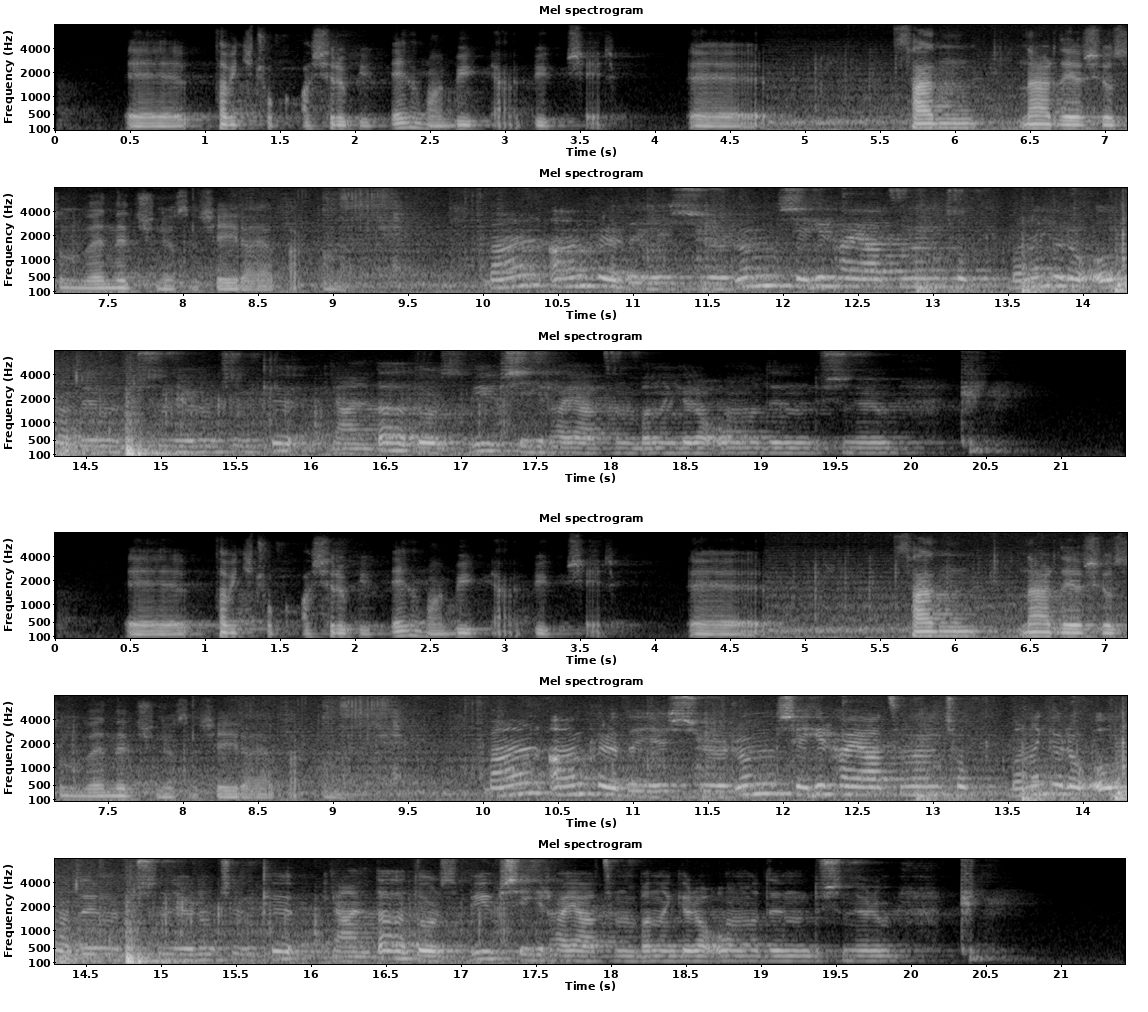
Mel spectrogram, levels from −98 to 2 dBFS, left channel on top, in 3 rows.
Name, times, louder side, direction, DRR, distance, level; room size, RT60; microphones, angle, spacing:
voice 1, 0.5-1.2 1.6-3.6 4.2-4.7 5.6-6.1 6.4-9.1, left 1 dB, 10° left, 8 dB, 0.9 m, -33 dB
sound 1, 4.7-17.7, right 1 dB, 30° right, 3.2 m, -45 dB
sound 2, 5.9-14.9, equal, 15° right, 1.5 m, -36 dB
voice 2, 10.0-20.4, right 2 dB, 60° right, 9 dB, 3.5 m, -32 dB
28.0 x 19.5 x 9.1 m, 0.92 s
head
